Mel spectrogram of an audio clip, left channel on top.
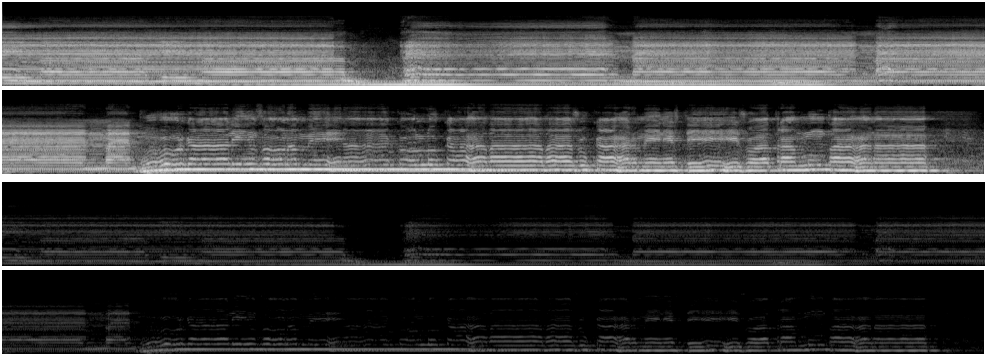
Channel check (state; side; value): quieter; right; 32.4 dB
